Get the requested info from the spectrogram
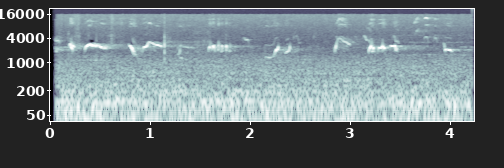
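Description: Small birds chirping over and over, short calls that rise and fall in pitch, over a steady low rumble of outdoor noise.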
